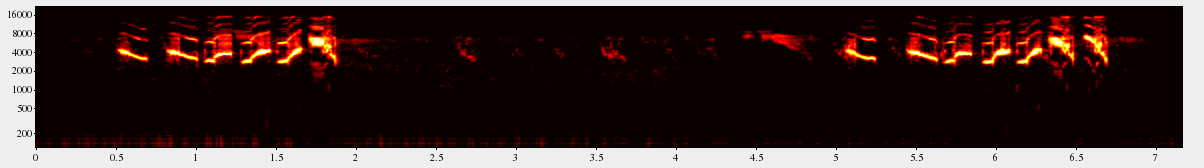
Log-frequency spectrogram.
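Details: Double-collared seedeater, a caged bird, delivering its pure tuí tuí song meant to warm up other seedeaters and tutor fledglings: two phrases of six or seven fast, high, slurred whistles each, separated by several seconds of near silence over a low hum.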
